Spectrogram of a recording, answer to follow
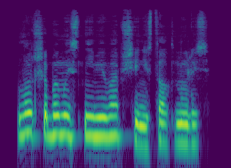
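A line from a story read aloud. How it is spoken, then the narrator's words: Heavy resigned sigh. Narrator (Russian): тяжело вздохнула Вета, видимо, наконец смирившись с неизбежным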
